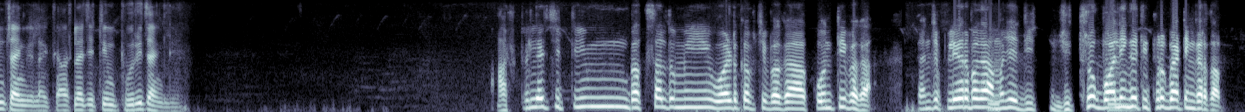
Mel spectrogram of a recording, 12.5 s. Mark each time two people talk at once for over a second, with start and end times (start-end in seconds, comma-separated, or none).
none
